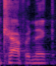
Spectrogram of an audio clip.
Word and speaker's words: Kaepernick: So Colin Kaepernick, I gotta.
